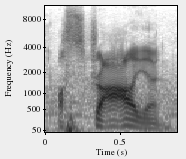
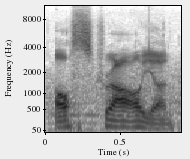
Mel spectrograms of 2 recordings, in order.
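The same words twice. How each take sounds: First: AUSTRALIAN said the Aussie way, broad "os-STRAL-yan"; broad Australian accent. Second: Said in the usual way. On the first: Shown as a demonstration. Vlogger showing how Australians say it, broad Australian accent on "Australian". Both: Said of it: "as we say".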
